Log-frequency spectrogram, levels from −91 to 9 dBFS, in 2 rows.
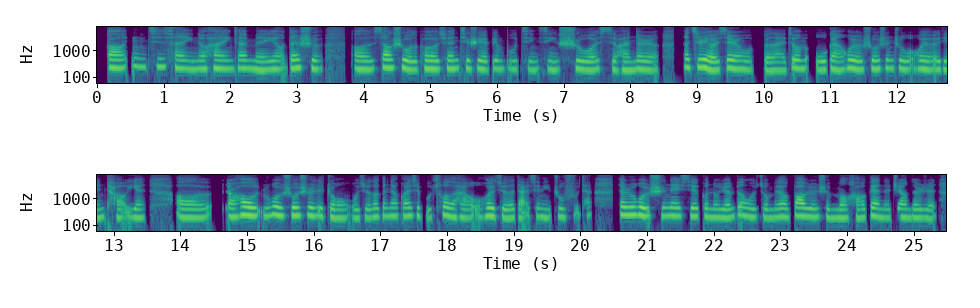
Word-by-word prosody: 呃， 230 0 +4
应 250 -2 -5
激 250 0 -4
反 220 -4 -2
应 205 0 -3
的 215 0 0
话 220 0 0
应 215 0 -2
该 220 0 0
没 205 -2 -1
有， 210 0 -2
但 225 +1 +2
是， 215 -2 -2 0.5
呃， 205 -1 +1
像 230 +1 +3
是 230 - -2
我 210 -3 +5
的 195 - -1
朋 215 +1 +1
友 210 -1 +3
圈 215 0 -1
其 220 -1 -2
实 220 - +2
也 200 -1 +2
并 210 +1 -3
不 210 0 -7
仅 200 -2 -7
仅 205 -1 -6
是 215 +1 -1
我 200 -1 +2
喜 210 -1 -4
欢 195 -1 -2
的 210 +1 +1
人， 200 0 -1 0.4
那 240 -1 +3
其 240 +1 0
实 240 - +8
有 195 -4 +7
一 195 - 0
些 230 +4 +2
人 210 -1 +2
我 195 -1 -5
本 185 0 0
来 190 0 -3
就 225 +3 +1
木 230 +3 -3
无 200 0 0
感， 200 -1 0
或 225 - +3
者 205 -2 +3
说 210 +1 -1
甚 220 +1 -3
至 220 0 -2
我 205 +1 0
会 215 0 0
有 200 0 0
一 200 - +1
点 205 0 -2
讨 200 - -3
厌。 205 -1 -2 0.5
呃， 200 -1 0 0.2
然 215 -1 +2
后 235 -1 +7
如 225 0 -4
果 250 -2 +5
说 235 0 +3
是 235 -1 +1
这 225 -1 +1
种 195 -2 -2
我 195 - -3
觉 200 0 -4
得 215 - 0
跟 225 +1 -4
他 225 0 -1
关 230 0 0
系 230 0 -3
不 210 - -9
错 240 +2 +1
的 215 - +2
话， 205 -1 -2
我 - - -4
会 225 +1 +4
觉 210 -2 -2
得 195 +1 0
打 - - -2
心 220 -1 -6
里 200 -1 -4
祝 215 -1 -3
福 255 +6 -12
他。 235 -2 -11 0.4
但 250 -3 +4
如 245 +1 +5
果 235 -2 +6
是 230 0 -2
那 230 0 +1
些 225 -1 -1
可 220 0 -2
能 205 -1 -2
原 200 0 0
本 240 -1 0
我 210 -1 -1
就 205 -1 -5
没 200 +1 -4
有 215 0 +1
抱 225 +1 +5
着 210 -1 +1
什 210 -2 -5
么 195 0 -1
好 200 0 -3
感 220 0 +2
的 200 -1 -5
这 215 - -5
样 205 -1 0
的 200 -1 -1
人， 195 +1 -4
215 Hz, 270 characters per minute, -20 LUFS, 200-225 Hz, 0.5 s, 实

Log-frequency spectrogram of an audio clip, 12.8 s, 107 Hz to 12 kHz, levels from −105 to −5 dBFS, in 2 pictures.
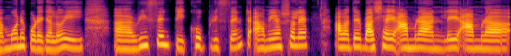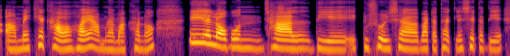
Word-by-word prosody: মনে 245 +1 +1
পড়ে 205 -2 +1
গেল 190 0 -1 0.2
এই 210 - -5 0.5
আ - - +4 0.3
রিসেন্টলি 275 -3 -1
খুব 260 -3 0
রিসেন্ট 225 +4 -5 0.2
আমি 215 +1 -3
আসলে 260 +1 0 0.5
আমাদের 230 +1 +1
বাসায় 225 +3 +5 0.2
আমড়া 220 0 +2
আনলেই 205 +2 -1 0.2
আমড়া 205 -1 +2 0.3
আ - - +1
মেখে 220 +7 -3
খাওয়া 205 -4 +3
হয় 215 +1 +3
আমড়া 195 -1 -8
মাখানো। 195 +1 -8 0.6
এই 340 - +2 0.2
লবণ 230 -2 +3 0.3
ঝাল 210 -4 +5 0.3
দিয়ে 195 -3 -5 0.2
একটু 215 +1 -14
সরিষা 220 -2 -2 0.2
বাটা 205 -1 -3
থাকলে 205 -2 -7
সেটা 220 -4 -6
দিয়ে। 190 0 -8
220 Hz, 145 wpm, -22 LUFS, 205-235 Hz, 0.6 s, বাসায়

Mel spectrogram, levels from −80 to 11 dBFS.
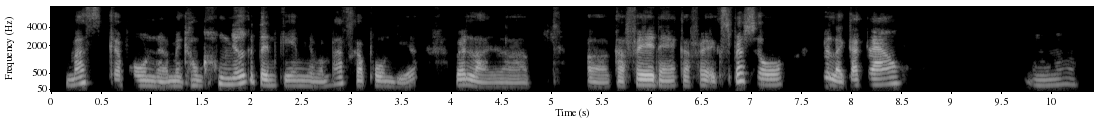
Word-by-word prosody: mascarpone 145 - -2
hả? 115 - -1
Mình 130 0 -2
không 145 -1 -4
không 175 -3 -3
nhớ 190 +5 +4
cái - - -4
tên 145 -2 +3
kem, 135 -1 -4
nhưng 120 -2 -5
mà 115 - -6
mascarpone 135 -8 -2
gì 105 0 -7
á, - - -7 0.4
với 155 +1 +4
lại 135 -7 +1
là, 110 -1 -8 0.6
ờ, 110 -3 -3
cà 125 - +1
phê 150 +3 +7
nè, 130 -2 0
cà 135 - -2
phê 150 +3 -2
espresso, 240 - +1 0.6
với - - 0
lại - - +4
ca - - +4
cao. 170 - +4 1.2
Ừm. 155 0 -13
145 Hz, 165 wpm, -24 LUFS, 125-160 Hz, 1.2 s, phê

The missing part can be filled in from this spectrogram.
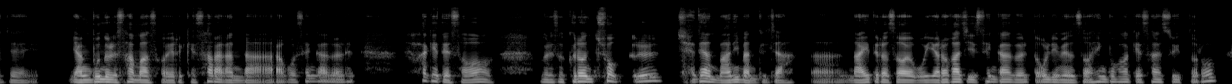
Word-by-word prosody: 이제 95 -3 -10 0.3
양분을 105 +2 +4
삼아서 100 -5 +2
이렇게 95 +2 -5
살아간다.'라고 95 0 0
생각을 100 - -4
해 - - -9 0.7
하게 - - 0
돼서 105 +1 -1 0.5
그래서 110 0 -4
'그런 130 +1 +5
추억들을 150 +2 0
최대한 135 -5 +2
많이 95 +3 +2
만들자. 85 -5 -1 0.2
어 - - -6 0.3
나이 100 +2 +4
들어서 105 -1 +3
뭐 95 +1 -3
여러 105 +2 +3
가지 115 -2 +4
생각을 115 -2 0
떠올리면서 105 -2 0
행복하게 120 -2 -3
살 115 +1 -2
수 125 - -2
있도록 140 +8 -4
105 Hz, 340 characters per minute, -32 LUFS, 100-120 Hz, 0.7 s, 그런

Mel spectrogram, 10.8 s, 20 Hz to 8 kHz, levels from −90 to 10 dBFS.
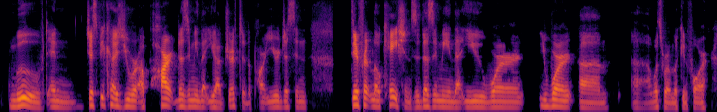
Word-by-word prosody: moved, 120 -6 +3
and 105 -4 -5 0.2
just 140 -2 +2
because 140 -5 +1
you 130 - -1
were 120 -1 +1
apart 145 -3 +5
doesn't 120 -1 -2
mean 115 -2 -3
that 115 - -5
you 110 +1 -3
have 100 -3 -4
drifted 130 +1 -5
apart, 105 -1 -9
you're 115 +2 -4
just 110 +1 -6
in 110 -2 -10 0.7
different 145 -3 +5
locations, 115 -3 +1
it 115 - -6
doesn't 120 -1 -1
mean 110 -2 -3
that 105 0 -3
you 110 0 -2
weren't 105 -1 -2 0.2
you 130 -3 -7
weren't 120 -3 +3
um, 100 -2 -3 0.4
uh, 95 -2 -14
what's 110 +2 -6
the - - -2
word - - -1
I'm 95 - -8
looking 95 - -7
for? - - -4
115 Hz, 195 wpm, -28 LUFS, 105-125 Hz, 0.7 s, apart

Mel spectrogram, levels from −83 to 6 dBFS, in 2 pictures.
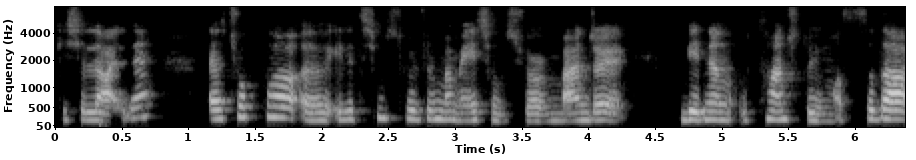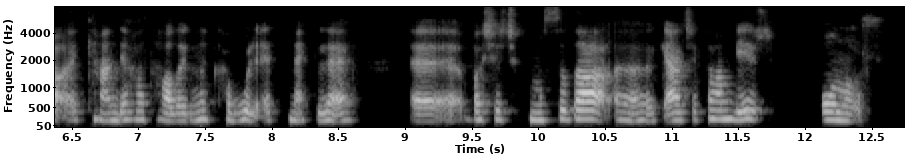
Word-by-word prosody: kişilerle, 205 +6 -1 0.4
eee, 225 - +4
çok 265 0 -3
da, 250 -8 +3
eee, - - -8
iletişimi 215 +4 -6
sürdürmemeye 215 -4 -3
çalışıyorum. 175 -2 -7
Bence 190 0 +1 0.4
birinin 200 -1 +2
utanç 205 +1 -2
duyması 185 +5 -5
da 215 -2 +7
kendi 190 -2 -2
hatalarını 205 -1 -2
kabul 200 0 -3
etmekle, 195 0 -3 0.4
eee, 335 0 +1
başa 205 +1 -2
çıkması 200 +1 -4
da, 220 -1 +9 0.3
eee, 175 - -6
gerçekten 200 +3 +1
bir 210 +1 -1 0.3
onur. 200 - -1
205 Hz, 120 wpm, -24 LUFS, 190-220 Hz, 0.4 s, da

